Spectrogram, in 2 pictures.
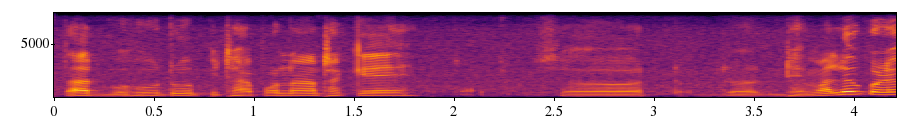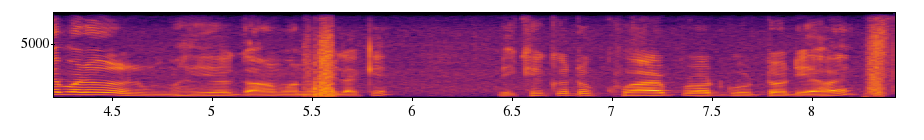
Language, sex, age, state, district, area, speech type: Assamese, male, 18-30, Assam, Tinsukia, urban, spontaneous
